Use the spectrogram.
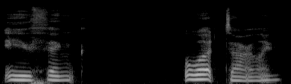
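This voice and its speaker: A woman's voice: medium pitch, steady tone, gravelly, no echo. Woman voicing a devoted, possessive vampire man. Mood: tender, grave. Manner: slow, soft-spoken and intimate, slipping into whispers. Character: young male vampire, devoted and possessive lover. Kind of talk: ASMR roleplay.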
